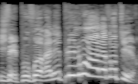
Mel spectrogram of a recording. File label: levelup, fr; Cookie Run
